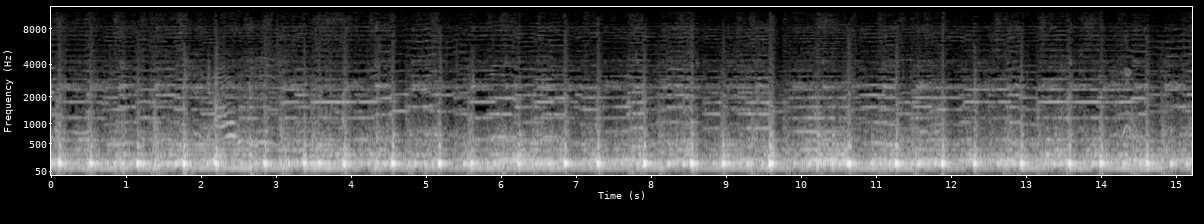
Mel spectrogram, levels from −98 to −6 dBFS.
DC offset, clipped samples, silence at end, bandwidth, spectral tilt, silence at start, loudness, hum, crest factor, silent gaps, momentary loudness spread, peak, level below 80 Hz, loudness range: under 0.1%; under 0.1%; 0 s; 4.5 kHz; -10 dB/octave; 0 s; -25 LUFS; none; 16 dB; none; 7 LU; -8 dBFS; -52 dBFS; 2 LU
